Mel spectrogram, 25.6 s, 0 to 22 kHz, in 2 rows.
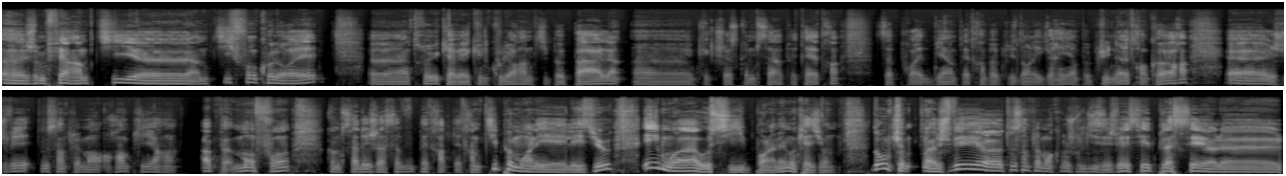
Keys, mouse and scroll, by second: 4.1 click, 9.4 click, 20.4-21.4 drag, 23.5 click.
